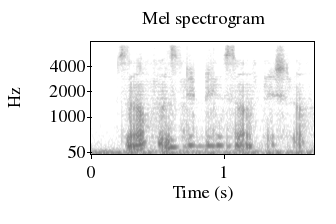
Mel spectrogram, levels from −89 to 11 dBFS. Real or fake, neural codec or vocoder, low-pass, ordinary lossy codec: fake; autoencoder, 22.05 kHz, a latent of 192 numbers a frame, VITS, trained on many speakers; 7.2 kHz; none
